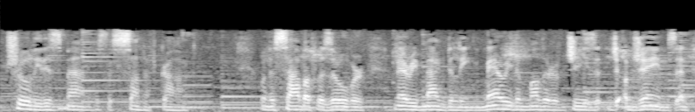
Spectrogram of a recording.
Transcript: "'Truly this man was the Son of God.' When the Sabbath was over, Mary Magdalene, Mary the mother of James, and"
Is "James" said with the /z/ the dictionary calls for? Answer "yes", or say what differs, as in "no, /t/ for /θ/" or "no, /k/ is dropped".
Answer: yes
